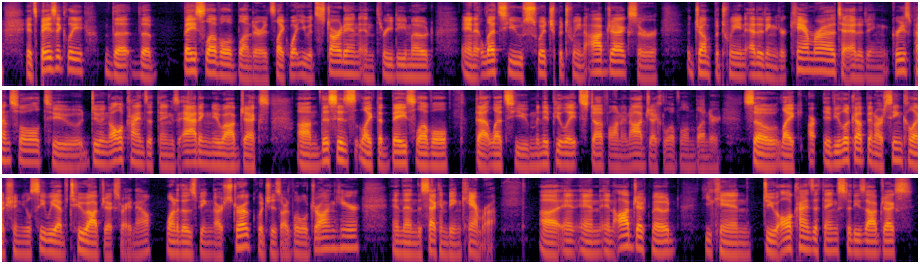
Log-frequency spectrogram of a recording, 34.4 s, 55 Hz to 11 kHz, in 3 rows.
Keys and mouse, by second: 31.7 shift+middle click, 33.0-34.1 middle drag.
